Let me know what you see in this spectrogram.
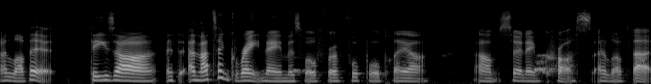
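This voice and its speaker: A woman with an Australian accent, talking at a moderate pace. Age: 20s. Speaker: podcast host. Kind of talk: interview. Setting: video call.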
